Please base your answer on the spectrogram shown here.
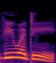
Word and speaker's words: voir dire: to the courtroom to participate in voir dire pronounced VOD in French and defined as the oath to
